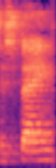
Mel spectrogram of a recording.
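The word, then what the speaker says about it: cystine: But here these amino acid सिस्टीन, सिस्टाइन, सिस्टीन, this is सिस्टीन एंड सिस्टाइन is different. सिस्टाइन, दो spellings है, okay, this is different, but वी are studying this सिस्टीन, TEINE।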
